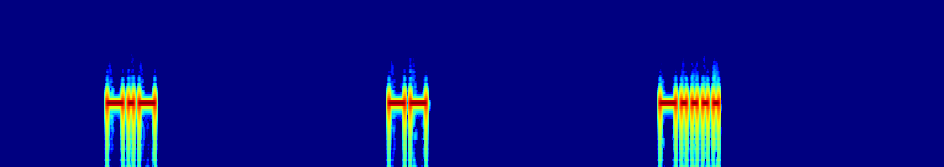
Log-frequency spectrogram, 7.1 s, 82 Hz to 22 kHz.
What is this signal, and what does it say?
Morse code, heard as a keyed tone, about 30 wpm, spaced as for 5 wpm, 700 Hz. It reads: KM6
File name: Lesson 36e - BT - Three Characters 30wpm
